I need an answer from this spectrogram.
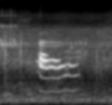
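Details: Bicolour black-and-white cat speaking up to a person: a single bright, whining meow, starting high and sliding slightly downward as it fades, about half a second long, over a soft low rumble.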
